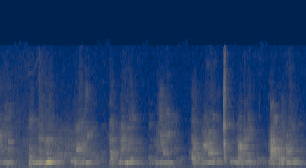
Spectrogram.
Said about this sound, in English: Sorry, the dog's just having a, um, a drink of water. We'll give it, we'll give it a minute.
